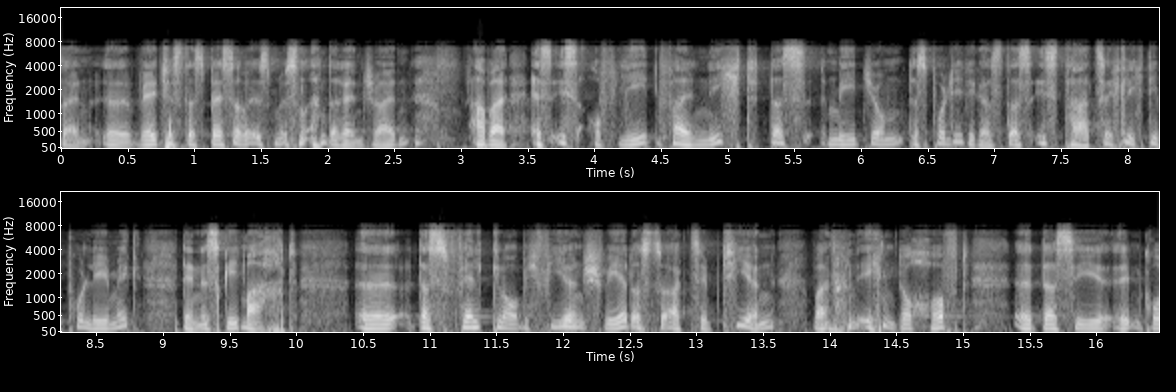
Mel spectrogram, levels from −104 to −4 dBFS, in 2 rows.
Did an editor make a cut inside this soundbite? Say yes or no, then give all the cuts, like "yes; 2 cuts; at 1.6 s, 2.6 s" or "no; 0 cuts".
yes; 1 cut; at 9.6 s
